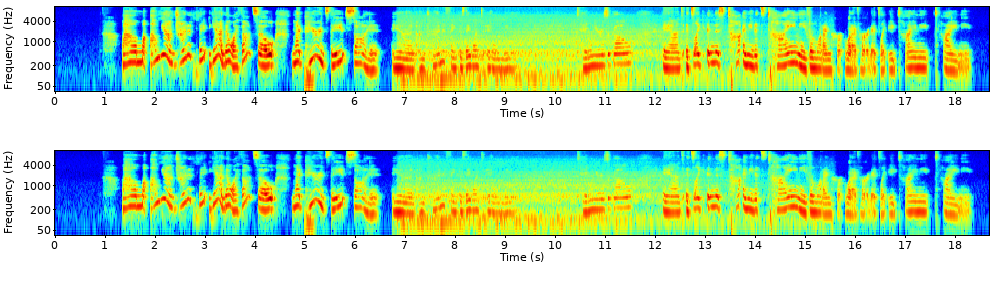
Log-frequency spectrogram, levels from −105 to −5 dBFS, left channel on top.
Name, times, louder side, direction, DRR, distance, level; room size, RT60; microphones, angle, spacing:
voice 1, 1.0-6.5 6.7-9.3 10.4-17.5 17.8-18.3, left 4 dB, 60° left, 0.5 m, -23 dB
sound 1, 6.8-15.6, left 2 dB, 75° left, 1.4 m, -37 dB
5.3 x 4.4 x 2.3 m
head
